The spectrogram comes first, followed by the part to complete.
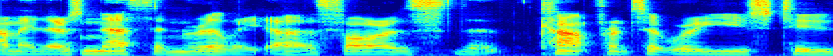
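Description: In a Southern US accent, a man speaks at a moderate pace and medium pitch with fairly even intonation, recorded very cleanly against a silent background. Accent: Southern American. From US South, upstate South Carolina. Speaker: newspaper editor. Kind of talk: interview.

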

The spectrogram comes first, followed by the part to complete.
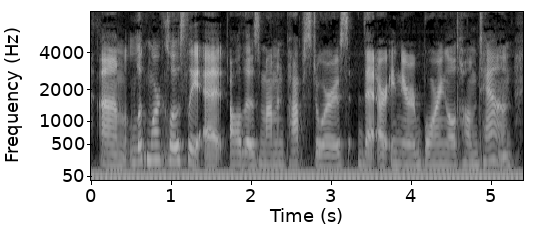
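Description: This woman has an American accent and a medium pitch, with ordinary pitch variation. She talks at a moderate pace with hardly any pauses, and room echo is audible. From Kentucky, US. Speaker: food job website co-founder. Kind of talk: casual chat. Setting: studio.

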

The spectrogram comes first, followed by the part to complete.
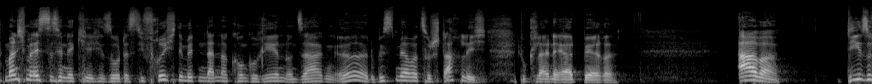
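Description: A man's fairly high voice moves at a moderate pace, his intonation lively. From eastern Germany. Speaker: pastor. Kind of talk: sermon. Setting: church.

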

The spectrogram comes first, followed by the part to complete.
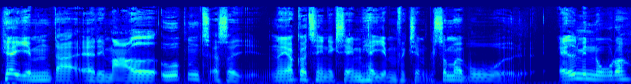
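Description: Speaking at a moderate pace, a man has an unremarkable speaking voice. His pitch is medium with ordinary variation. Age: 20s. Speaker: engineering student. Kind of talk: interview.

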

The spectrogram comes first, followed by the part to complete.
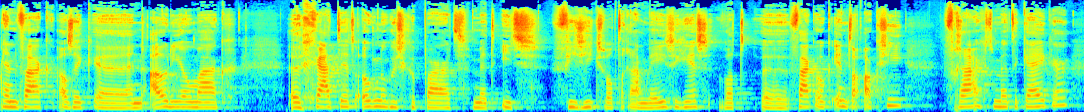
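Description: A woman at a very slow pace, with very even loudness and fairly even intonation. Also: medium pitch for a woman. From Netherlands, Maastricht (Limburg). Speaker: fashion designer. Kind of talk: interview.

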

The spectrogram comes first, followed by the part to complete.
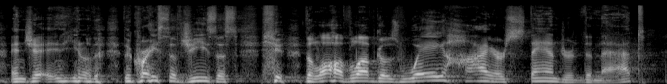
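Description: With noticeable background noise behind him, a man talks fairly slowly in a fairly high voice with ordinary pitch variation. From US South. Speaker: pastor. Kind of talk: sermon. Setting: church. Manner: animated.

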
